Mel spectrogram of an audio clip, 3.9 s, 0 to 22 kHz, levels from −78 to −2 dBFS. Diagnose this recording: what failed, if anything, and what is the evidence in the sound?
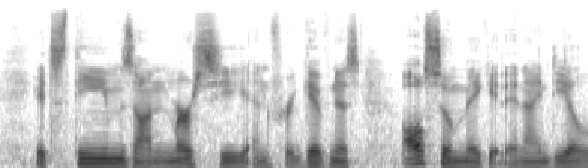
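Nothing in this recording failed.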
